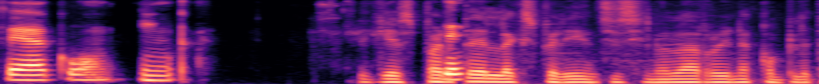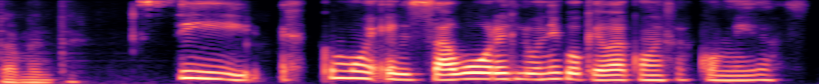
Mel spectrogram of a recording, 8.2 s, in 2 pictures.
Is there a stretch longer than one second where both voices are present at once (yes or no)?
no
